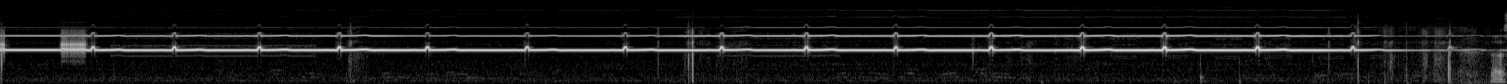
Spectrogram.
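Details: Transtelephonic heart event monitor worn for a heart problem, removed and held under a phone microphone to send its recording to a nurse: a loud, steady, high whistle tone with regular brief chirps.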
